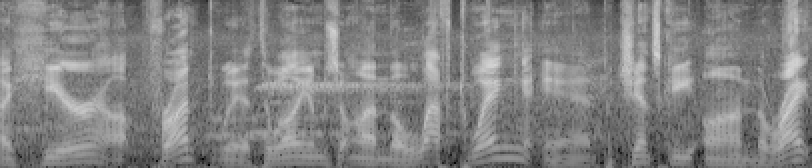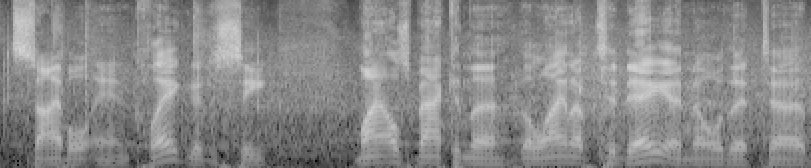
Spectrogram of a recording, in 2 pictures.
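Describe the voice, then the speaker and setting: A man calling live hockey play-by-play in a halting, conversational way, with frequent hesitations. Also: mid-range voice. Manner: halting, filler-heavy, conversational delivery. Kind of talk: live amateur sports play-by-play commentary. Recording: clear background noise, live venue ambience.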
